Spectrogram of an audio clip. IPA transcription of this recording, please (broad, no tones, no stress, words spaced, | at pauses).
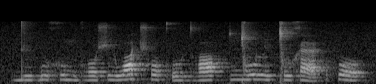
di ɓuxumɡʱo ʃiwɒ t͡ʃʰokʼudʱɒ | ŋ͡ǀu liǀuxæ | fo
